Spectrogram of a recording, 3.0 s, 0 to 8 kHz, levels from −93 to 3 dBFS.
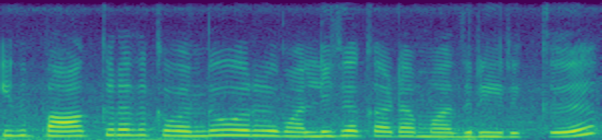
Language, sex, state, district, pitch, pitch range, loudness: Tamil, female, Tamil Nadu, Namakkal, 265 Hz, 240-285 Hz, -15 LUFS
